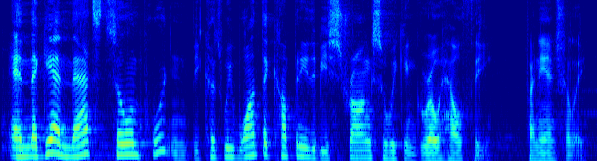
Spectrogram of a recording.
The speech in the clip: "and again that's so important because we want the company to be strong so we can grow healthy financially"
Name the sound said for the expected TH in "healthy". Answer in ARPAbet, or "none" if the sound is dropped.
TH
